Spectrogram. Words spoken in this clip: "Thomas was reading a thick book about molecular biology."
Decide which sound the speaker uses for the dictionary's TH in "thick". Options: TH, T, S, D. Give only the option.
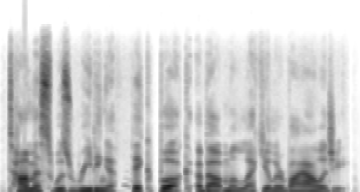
TH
